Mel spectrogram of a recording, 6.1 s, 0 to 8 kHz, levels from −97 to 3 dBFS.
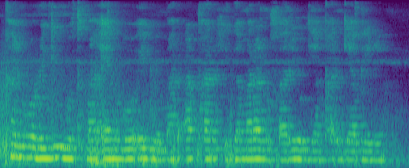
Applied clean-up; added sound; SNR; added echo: none; Thunder; 12 dB; reverberation time 0.6 s.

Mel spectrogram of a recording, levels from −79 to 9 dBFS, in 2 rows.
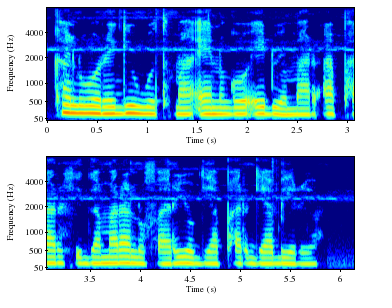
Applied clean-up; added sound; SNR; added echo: none; none; none; none.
